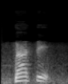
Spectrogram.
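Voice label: "nasi", Indonesian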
